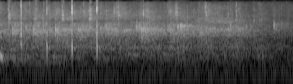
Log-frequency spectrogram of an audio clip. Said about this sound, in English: Is someone clapping? No.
